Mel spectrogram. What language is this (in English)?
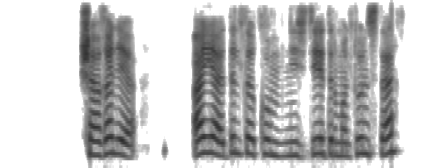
Pashto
